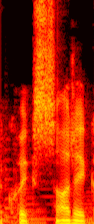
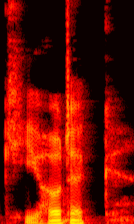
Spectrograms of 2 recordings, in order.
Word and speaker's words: Quixotic: other streamers try but I accept either a quick soic or kyotic after donot de lancha because both of those are in common enough usage in English that you actually do see both pronunciations cited in various dictionaries and the letter N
